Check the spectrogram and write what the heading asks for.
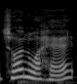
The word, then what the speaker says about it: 전화해: this is pronounced as a three-syllable word the first syllable is john second syllable is hua third syllable is he pronounce it with me again the word jon wahe is an informal way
